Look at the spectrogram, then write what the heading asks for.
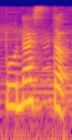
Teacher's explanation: ಪುನಸ್ತ ನ ಮೇಲೆ ಆಘಾತ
